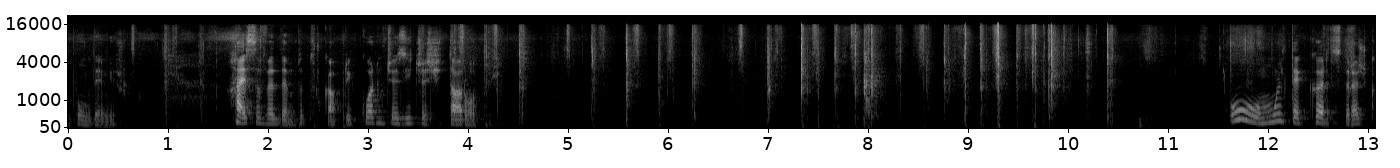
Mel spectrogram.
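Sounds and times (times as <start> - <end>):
cards being shuffled: 3.8 - 13.0
cards slapping on a table: 4.1 - 10.8.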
